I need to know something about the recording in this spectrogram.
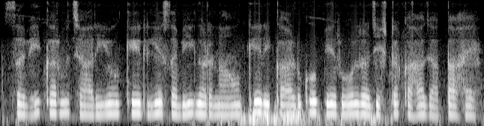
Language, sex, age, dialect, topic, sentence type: Hindi, female, 25-30, Awadhi Bundeli, banking, statement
